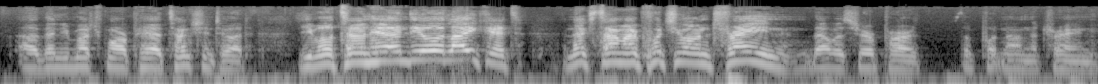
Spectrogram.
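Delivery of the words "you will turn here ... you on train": put-on German accent, male, higher. Imagining directions given in a German male voice impression. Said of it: "if it was a German male voice".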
